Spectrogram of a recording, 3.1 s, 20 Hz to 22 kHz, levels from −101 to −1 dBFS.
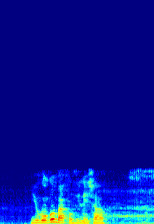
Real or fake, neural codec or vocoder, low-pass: fake; codec, 16 kHz, 16 kbps, FreqCodec, smaller model; 5.4 kHz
